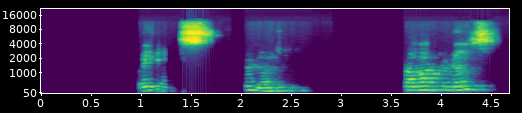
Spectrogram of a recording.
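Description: A middle-aged man speaks into a microphone over an online call.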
